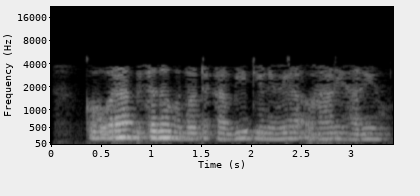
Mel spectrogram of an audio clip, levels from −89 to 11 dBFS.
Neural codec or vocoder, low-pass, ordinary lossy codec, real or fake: codec, 44.1 kHz, 7.8 kbps, Pupu-Codec; 19.8 kHz; AAC, 16 kbps; fake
